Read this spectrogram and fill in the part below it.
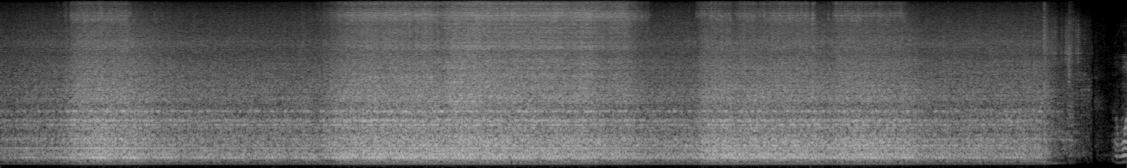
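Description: A cutting tool scrapes and hisses against spinning metal.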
